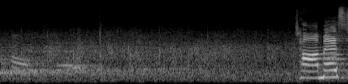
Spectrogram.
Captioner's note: applause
